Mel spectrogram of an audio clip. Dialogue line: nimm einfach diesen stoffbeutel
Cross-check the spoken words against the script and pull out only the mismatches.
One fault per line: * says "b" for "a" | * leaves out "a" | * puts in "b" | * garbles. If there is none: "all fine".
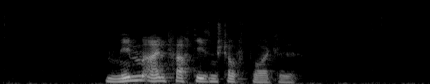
all fine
